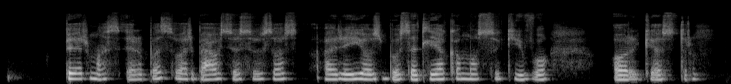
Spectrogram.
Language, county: Lithuanian, Alytus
